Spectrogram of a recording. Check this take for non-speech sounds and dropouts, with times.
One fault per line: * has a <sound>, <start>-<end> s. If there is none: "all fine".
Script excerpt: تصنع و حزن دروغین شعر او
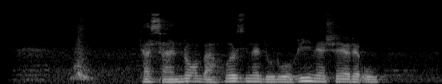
* has a whoosh, 0.7-1.0 s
